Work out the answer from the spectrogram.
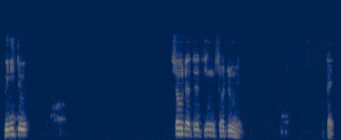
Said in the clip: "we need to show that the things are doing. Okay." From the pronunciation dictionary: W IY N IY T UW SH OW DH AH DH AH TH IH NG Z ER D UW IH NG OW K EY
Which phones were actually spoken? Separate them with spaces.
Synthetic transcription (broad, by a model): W IY N IY T UW S OW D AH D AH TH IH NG S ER D UW IH NG OW K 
